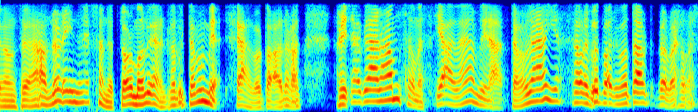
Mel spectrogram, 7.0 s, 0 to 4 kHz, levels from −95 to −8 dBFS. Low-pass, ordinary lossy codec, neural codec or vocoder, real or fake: 3.6 kHz; none; codec, 16 kHz in and 24 kHz out, 0.4 kbps, LongCat-Audio-Codec, four codebook decoder; fake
